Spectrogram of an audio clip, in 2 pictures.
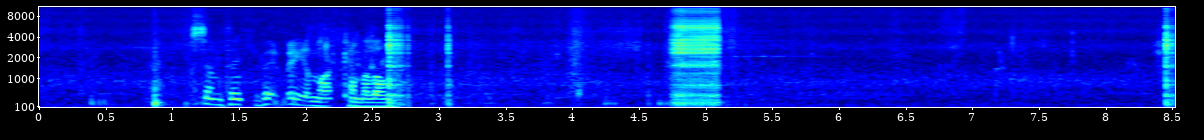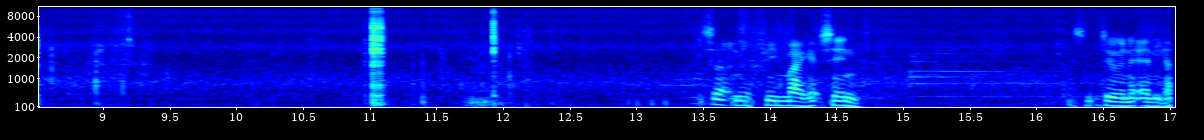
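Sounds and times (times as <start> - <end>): faint outdoor background: 0.0 - 17.0
tackle rustle: 1.0 - 7.7.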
